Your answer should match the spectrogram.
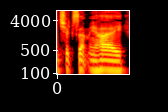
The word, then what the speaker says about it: Csikszentmihalyi: you know tap into that River that muhuali Csikszentmihalyi wrote about in flow his book famous book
